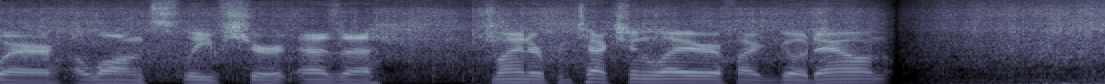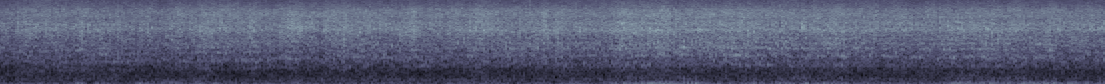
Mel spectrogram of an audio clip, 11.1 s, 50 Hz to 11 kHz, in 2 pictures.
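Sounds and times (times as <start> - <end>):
wind buffeting microphone: 4.8 - 11.0.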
